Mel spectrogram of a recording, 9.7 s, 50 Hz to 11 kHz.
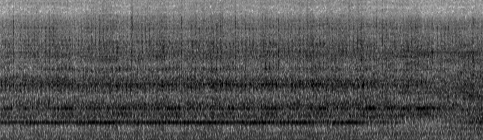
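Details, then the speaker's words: Infiniti Q50 twin-turbo after replacing both turbos, idling at just over 1500 rpm; busy clatter and ticking heard on the right-side engine bank, cause unknown, timing chain feared. "Right now the car is at idle and I have the RPM a little bit above 1500, and I hear this noise on the right engine. It is more noticeable on this area right here."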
